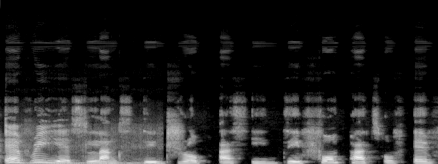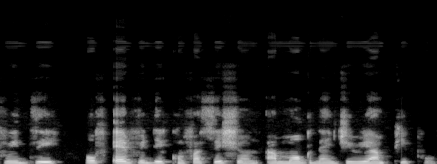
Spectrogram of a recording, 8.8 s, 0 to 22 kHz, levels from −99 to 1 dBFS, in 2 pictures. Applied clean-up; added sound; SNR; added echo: none; Strum; 16 dB; none.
